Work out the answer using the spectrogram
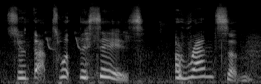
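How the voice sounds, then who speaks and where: High-voiced, proud lady knight, played by a woman. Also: very animated, slow pace, creaky, slight background noise, exaggerated voice. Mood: defensive. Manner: haughty, formal, cutting. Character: proud, indignant lady knight, quick to anger. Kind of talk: theatrical fantasy audio roleplay acting.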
